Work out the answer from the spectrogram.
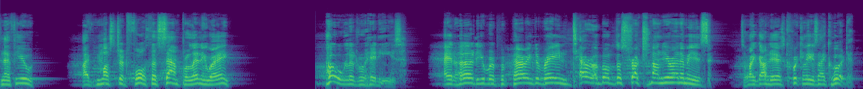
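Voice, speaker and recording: An actor playing a boastful, middle-aged sea god in a video game, a hearty and doting uncle with a grandiose, jovial, theatrical delivery. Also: male voice, fairly high pitch, a bit bright, lightly acted. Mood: boastful, encouraging. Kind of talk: video game character voice lines.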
